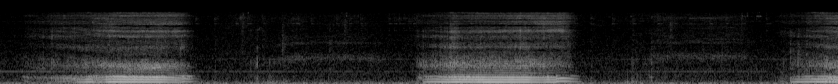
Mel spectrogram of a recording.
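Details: Loud, buzzing, tonal snores on each in-breath with quiet gaps between, about 17 breaths a minute, in a small room: snoring.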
